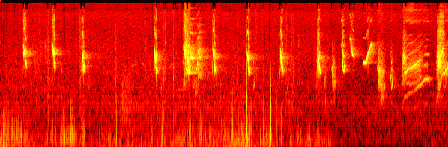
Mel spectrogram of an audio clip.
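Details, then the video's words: Long-tailed shrike (cendet) in lively song: repeated high sharp notes over steady low rumbling noise, ending with quicker slurred whistles and a scratchy, rising phrase. "cendet gacor"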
